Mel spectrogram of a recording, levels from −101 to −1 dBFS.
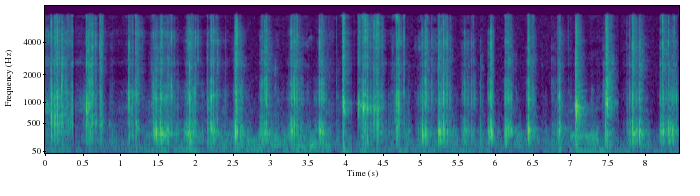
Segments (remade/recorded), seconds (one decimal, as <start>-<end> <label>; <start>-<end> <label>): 0.0-2.7 remade; 2.7-3.8 recorded; 3.8-4.8 remade; 4.8-6.8 recorded; 6.8-7.5 remade; 7.5-8.5 recorded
